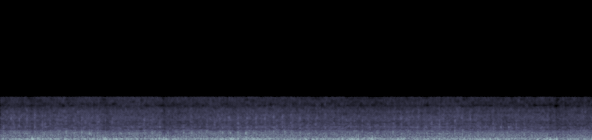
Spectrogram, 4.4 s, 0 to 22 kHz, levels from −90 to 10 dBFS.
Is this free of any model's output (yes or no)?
no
